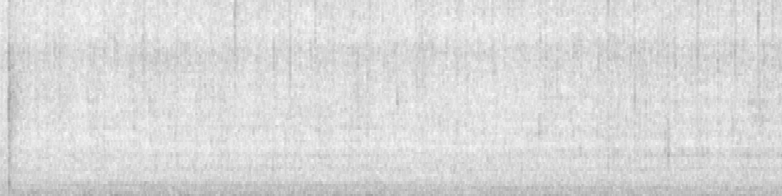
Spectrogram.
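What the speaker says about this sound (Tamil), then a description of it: "நல்லா வதங்கட்டும்." Potato and cabbage sauté in a pan with a soft, steady sizzle and crackle that stays faint and even throughout, with no voices.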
